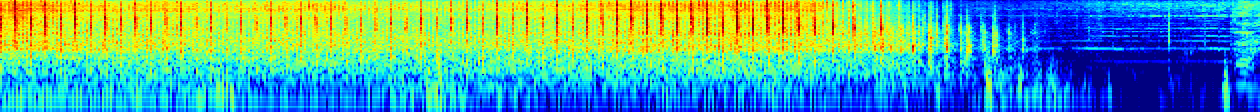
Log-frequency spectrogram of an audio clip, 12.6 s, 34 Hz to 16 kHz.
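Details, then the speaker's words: MTZ tractor diesel: a knock appeared mid-trip and was driven about 20 km with it. Heavy regular knocking, around three blows a second, at idle until shutdown. Teardown found worn crankshaft bearing shells and the engine was close to seizing. "одним словом вот она вся причина стука которые было двигателя не стал рисковать все на той же подождет решил лучшим разобрать"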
